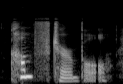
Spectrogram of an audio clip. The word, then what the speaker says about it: comfortable: the m and then you have to open them enough so that your top teeth are behind your bottom lip making air flow com and then make a t comfortable comfortable not comfortable commercial commercial and we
